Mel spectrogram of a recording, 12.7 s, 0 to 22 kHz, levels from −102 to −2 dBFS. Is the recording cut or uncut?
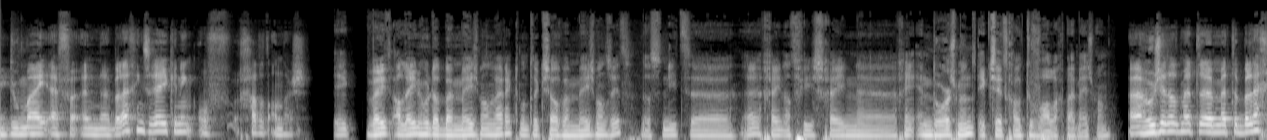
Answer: cut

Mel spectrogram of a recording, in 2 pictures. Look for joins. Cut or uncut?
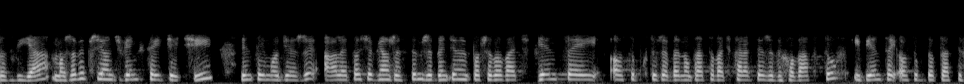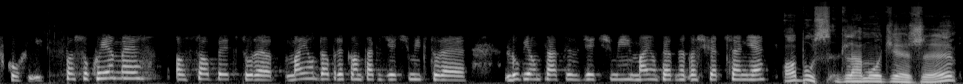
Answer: cut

